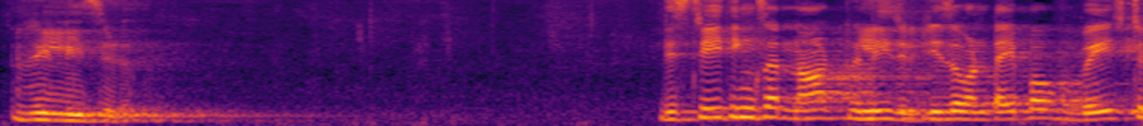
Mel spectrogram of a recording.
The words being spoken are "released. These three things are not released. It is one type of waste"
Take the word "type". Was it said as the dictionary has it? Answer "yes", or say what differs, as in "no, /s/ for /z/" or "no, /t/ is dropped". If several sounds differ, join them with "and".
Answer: yes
